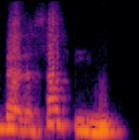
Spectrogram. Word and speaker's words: versátil: ahora la verdad es versátil no es la de sátira versátil es grave para tanto por lo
